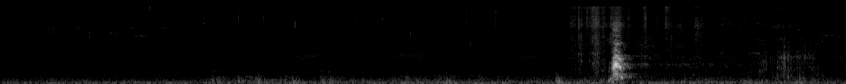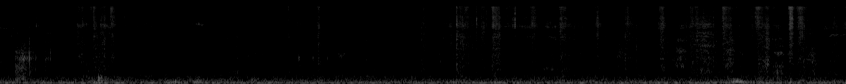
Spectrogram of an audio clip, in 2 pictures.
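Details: A Siberian Husky staying at a pet hotel in Hamamatsu, Shizuoka, gives a single sharp, loud bark against a quiet background while trying to invite another dog to play.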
